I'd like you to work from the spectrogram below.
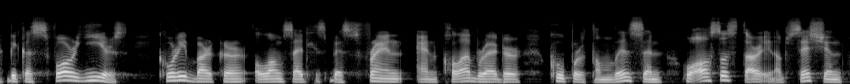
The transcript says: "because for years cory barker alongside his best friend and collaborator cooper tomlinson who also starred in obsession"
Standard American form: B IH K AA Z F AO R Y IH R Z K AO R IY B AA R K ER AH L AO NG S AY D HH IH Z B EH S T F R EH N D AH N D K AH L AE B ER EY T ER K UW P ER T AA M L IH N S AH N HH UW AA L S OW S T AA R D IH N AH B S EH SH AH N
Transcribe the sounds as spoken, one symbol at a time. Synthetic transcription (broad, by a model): B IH K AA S F AO R Y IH R S K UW R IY B AA R K ER AH L AO NG S AY D HH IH S B EH S T F R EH N D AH N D K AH L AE B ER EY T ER K UW P ER T AA M L IH N S AH N HH UW AA L S OW S T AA R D IH N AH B S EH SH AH N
